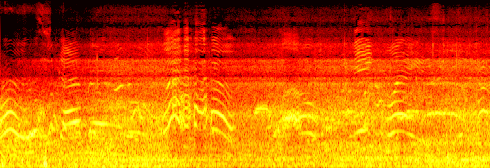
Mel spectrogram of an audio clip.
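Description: Choppy lazy-river water sloshing and splashing right at the microphone, which sits at the water's surface, with children's voices calling throughout.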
